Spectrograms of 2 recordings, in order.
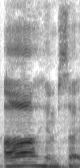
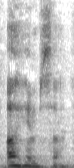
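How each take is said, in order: First: Ahimsa with long ah at the start; wrong ahimsa. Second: Ahimsa with a short uh at the start, uh-him-sa. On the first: Teacher showing how ahimsa is not said. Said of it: "It's not ahimsa". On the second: Teacher giving students the right ahimsa. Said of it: "it's ahimsa". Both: Shown as a demonstration.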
